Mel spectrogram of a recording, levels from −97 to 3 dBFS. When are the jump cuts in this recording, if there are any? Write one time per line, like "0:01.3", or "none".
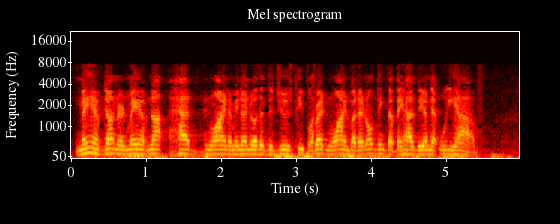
0:01.8
0:03.2
0:04.7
